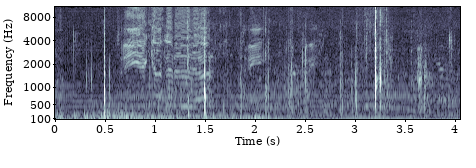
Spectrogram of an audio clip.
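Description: Open-air cricket ground ambience with faint distant chatter, broken by a few short sharp knocks. The clearest comes about three seconds in: the bat striking the ball.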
